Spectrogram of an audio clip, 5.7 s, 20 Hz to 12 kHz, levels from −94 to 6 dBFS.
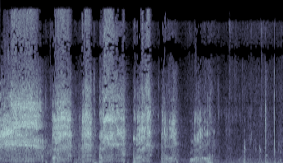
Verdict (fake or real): real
